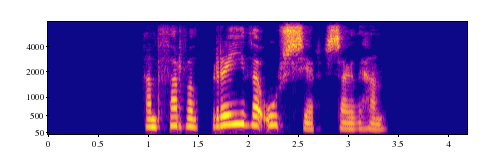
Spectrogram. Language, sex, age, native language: Icelandic, female, 30-39, Icelandic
